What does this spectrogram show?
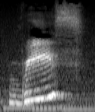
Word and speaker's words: Rhys: Reese, and it's spelled like Reese Larson's name. Not like R-E-E-S-E, it's R-H-Y-S.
